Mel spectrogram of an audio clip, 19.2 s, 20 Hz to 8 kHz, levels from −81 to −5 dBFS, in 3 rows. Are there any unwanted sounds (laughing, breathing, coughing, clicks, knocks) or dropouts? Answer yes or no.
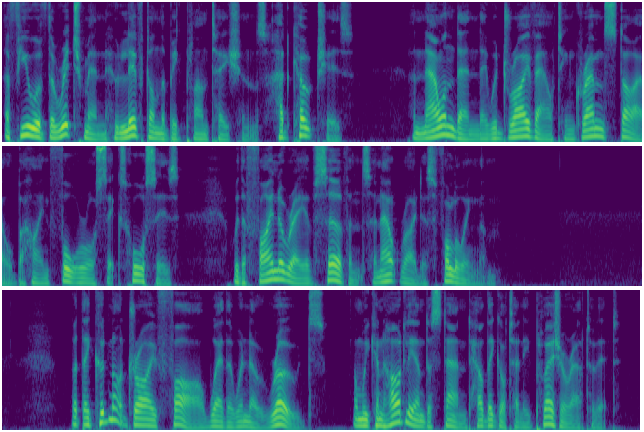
no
